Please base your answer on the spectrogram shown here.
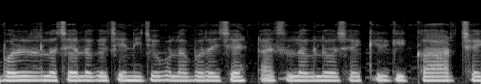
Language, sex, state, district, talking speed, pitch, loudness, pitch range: Hindi, female, Bihar, Begusarai, 200 wpm, 180 Hz, -15 LUFS, 180-185 Hz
